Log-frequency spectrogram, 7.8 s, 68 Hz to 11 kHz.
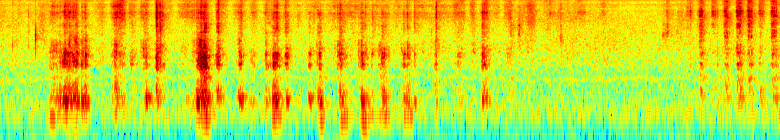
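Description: A wooden stylus repeatedly scratches the black coating off a flat, solid scratch art card of coloured foil paper, about A4 size, lying on a table. Quiet, dry scraping strokes come in uneven bursts for the first few seconds, then pause before a quick run of brighter, short scratches near the end.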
